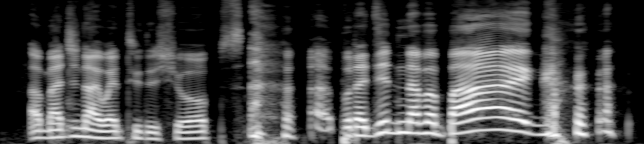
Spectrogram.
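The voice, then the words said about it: Unconvincing put-on German accent. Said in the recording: “That's my German accent. ... It doesn't sound German.”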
